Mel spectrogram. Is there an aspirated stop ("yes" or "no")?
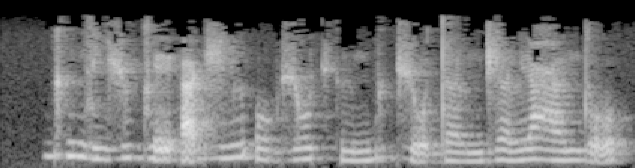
no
